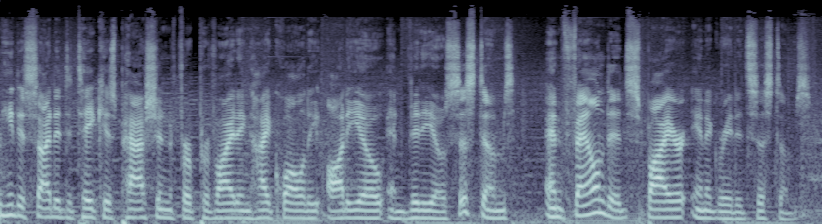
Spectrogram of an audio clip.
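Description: A man hosting a podcast, reading a scripted introduction and then chatting in an upbeat, animated way with small restarts. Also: a little high. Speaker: podcast host.

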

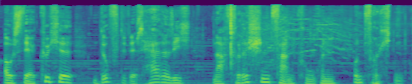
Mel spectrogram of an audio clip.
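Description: A man narrating a children's audio drama in a measured storytelling manner. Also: mid-range voice, lively intonation, darkish tone, faint music behind.

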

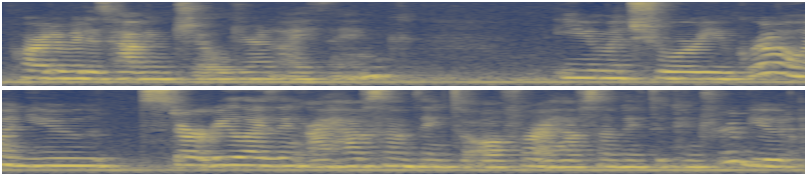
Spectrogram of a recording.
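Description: Woman, thirties, from Jerusalem, measured and reflective, distant mic, roomy noisy recording. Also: medium pitch. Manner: thoughtful, measured, lively when quoting others. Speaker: guest, food writer. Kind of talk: reflective interview answers.

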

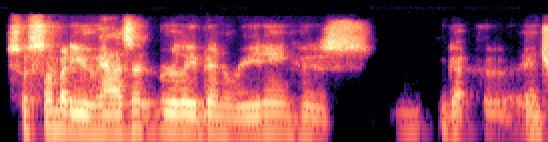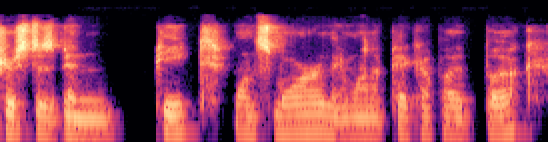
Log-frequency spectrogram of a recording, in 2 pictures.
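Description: A man's voice: mid-range voice, level tone, normal speed, breathy edge. A middle-aged American man talking casually as an interview guest, thoughtful and rambling, often hesitating as he works out his answer. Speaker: interview guest, crime fiction author.

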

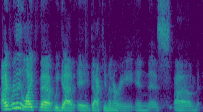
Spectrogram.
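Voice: medium pitch, normal speed, a little mellow. A podcast panelist speaks in an informal, conversational way. The talk is casual discussion, as among people reviewing trailers together.

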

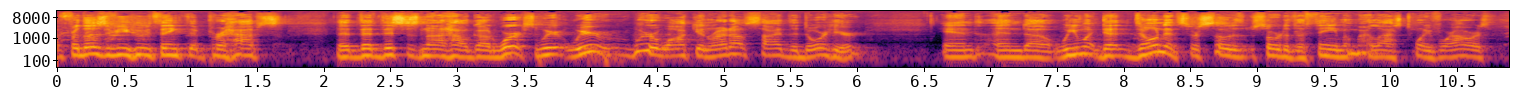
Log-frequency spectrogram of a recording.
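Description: A middle-aged man, a guest pastor who is losing his voice, preaching a sermon to a live audience in a church, telling funny stories and laughing often. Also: fairly high pitch. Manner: humorous storytelling, laughing often.

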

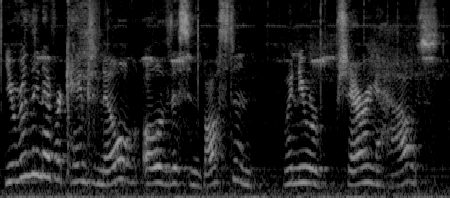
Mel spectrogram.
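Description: A woman playing a wry, philosophical sailor in a radio drama, speaking in a measured, reflective way with frank skepticism. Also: high voice, noisy background, natural voice.

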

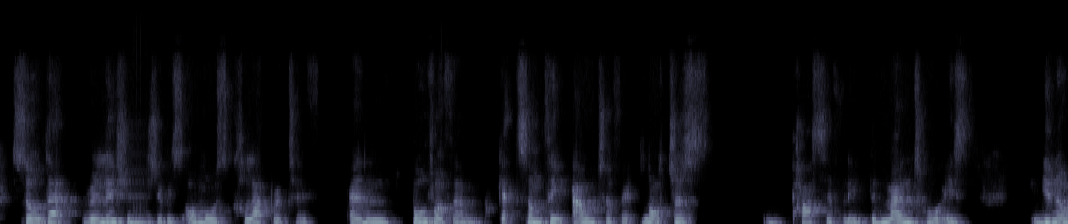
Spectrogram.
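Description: A woman's voice: medium pitch, a little mellow. A woman from Hong Kong whose first language is Chinese, answering interview questions thoughtfully with frequent restarts. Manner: thoughtful, halting, many restarts. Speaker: podcast guest.

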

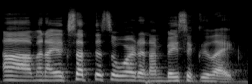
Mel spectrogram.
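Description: Woman chef chatting on a podcast, palestinian, laughs a lot, gets animated telling stories. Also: fairly low pitch, quick pace, clean tone. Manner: animated, laughs often, acts out quoted lines. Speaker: guest, chef and cookbook author. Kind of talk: casual podcast interview.

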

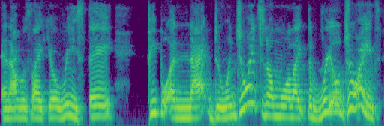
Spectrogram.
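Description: A middle-aged woman singer in a casual interview, a bit hoarse, telling stories in an animated way with many fillers and restarts. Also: medium pitch, unhurried. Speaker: singer guest. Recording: dull lo-fi audio.

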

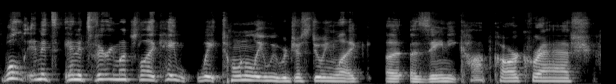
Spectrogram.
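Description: A woman co-hosting a podcast, chatting casually about film in a jokey, animated way. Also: fairly low pitch, normal speed. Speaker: podcast co-host.

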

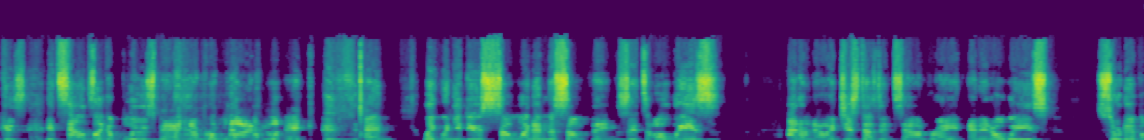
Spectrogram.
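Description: A man's voice: high voice, pushed and bright. A man speaking as an interview guest in a casual, enthusiastic and informal conversational style. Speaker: podcast guest, band singer.

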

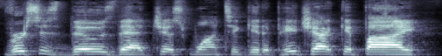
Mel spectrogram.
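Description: A man in his thirties, a sales executive guest, talking in an energetic, enthusiastic way in a studio. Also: a little high. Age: 30s. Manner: energetic, enthusiastic, rapid lists. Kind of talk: casual interview answers.

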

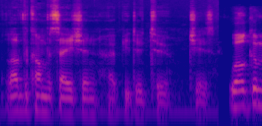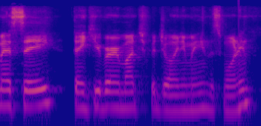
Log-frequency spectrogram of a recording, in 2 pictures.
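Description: A man's voice: medium pitch, brisk. A man hosting an interview podcast, eagerly asking questions and often repeating words as he starts them. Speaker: podcast host.

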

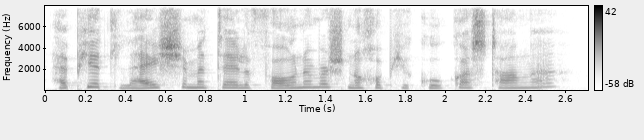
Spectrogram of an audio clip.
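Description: A woman reading the part of a calm, patient ex-husband in a story, measured and deliberate. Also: high voice.

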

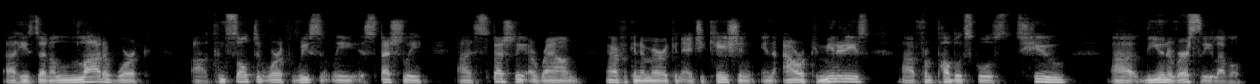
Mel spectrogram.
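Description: A man hosts an interview. His voice sits very low and sounds husky. He talks haltingly and fills his pauses with ums and uhs. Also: fairly even intonation, darkish tone. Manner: halting, many filler sounds. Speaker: host.

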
